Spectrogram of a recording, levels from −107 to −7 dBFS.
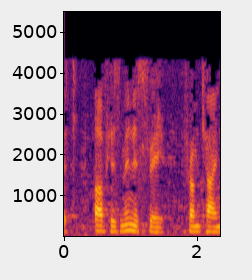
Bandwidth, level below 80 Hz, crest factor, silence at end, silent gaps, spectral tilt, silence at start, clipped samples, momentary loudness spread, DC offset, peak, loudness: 4.5 kHz; -58 dBFS; 18 dB; 0 s; none; -10.5 dB/octave; 0 s; under 0.1%; 10 LU; under 0.1%; -10 dBFS; -28 LUFS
